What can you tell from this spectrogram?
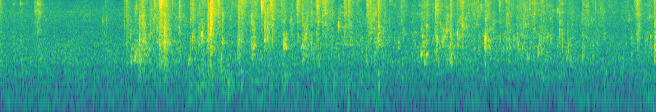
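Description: Water splashing and dripping in a bowl as hands handle conger eels in it, an irregular run of splashes starting about a second in and thinning out near the end.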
